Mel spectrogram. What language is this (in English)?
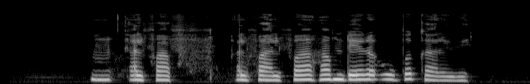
Pashto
